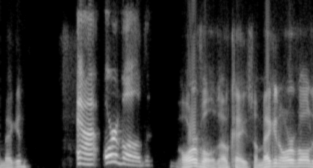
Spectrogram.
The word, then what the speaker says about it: Orvold: Orvold.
